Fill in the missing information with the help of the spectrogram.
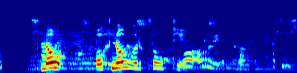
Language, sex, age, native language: Icelandic, male, 9, Icelandic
